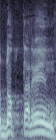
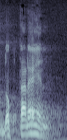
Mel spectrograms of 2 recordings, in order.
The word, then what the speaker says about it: دکترین: ابھی نام لوں گا، وہ دکترین ہیں، میں عربی تلفظ استعمال کر رہا ہوں، دکترین، دو ڈاکٹرز ہیں، لیکن یہ کہ وہ فکر جدید کے حوالے سے کرنے کا کام کیا ہے؟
